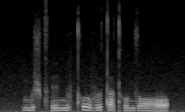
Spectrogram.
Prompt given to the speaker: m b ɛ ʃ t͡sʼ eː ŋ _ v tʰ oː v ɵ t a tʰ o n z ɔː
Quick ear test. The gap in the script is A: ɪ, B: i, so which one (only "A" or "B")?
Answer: A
